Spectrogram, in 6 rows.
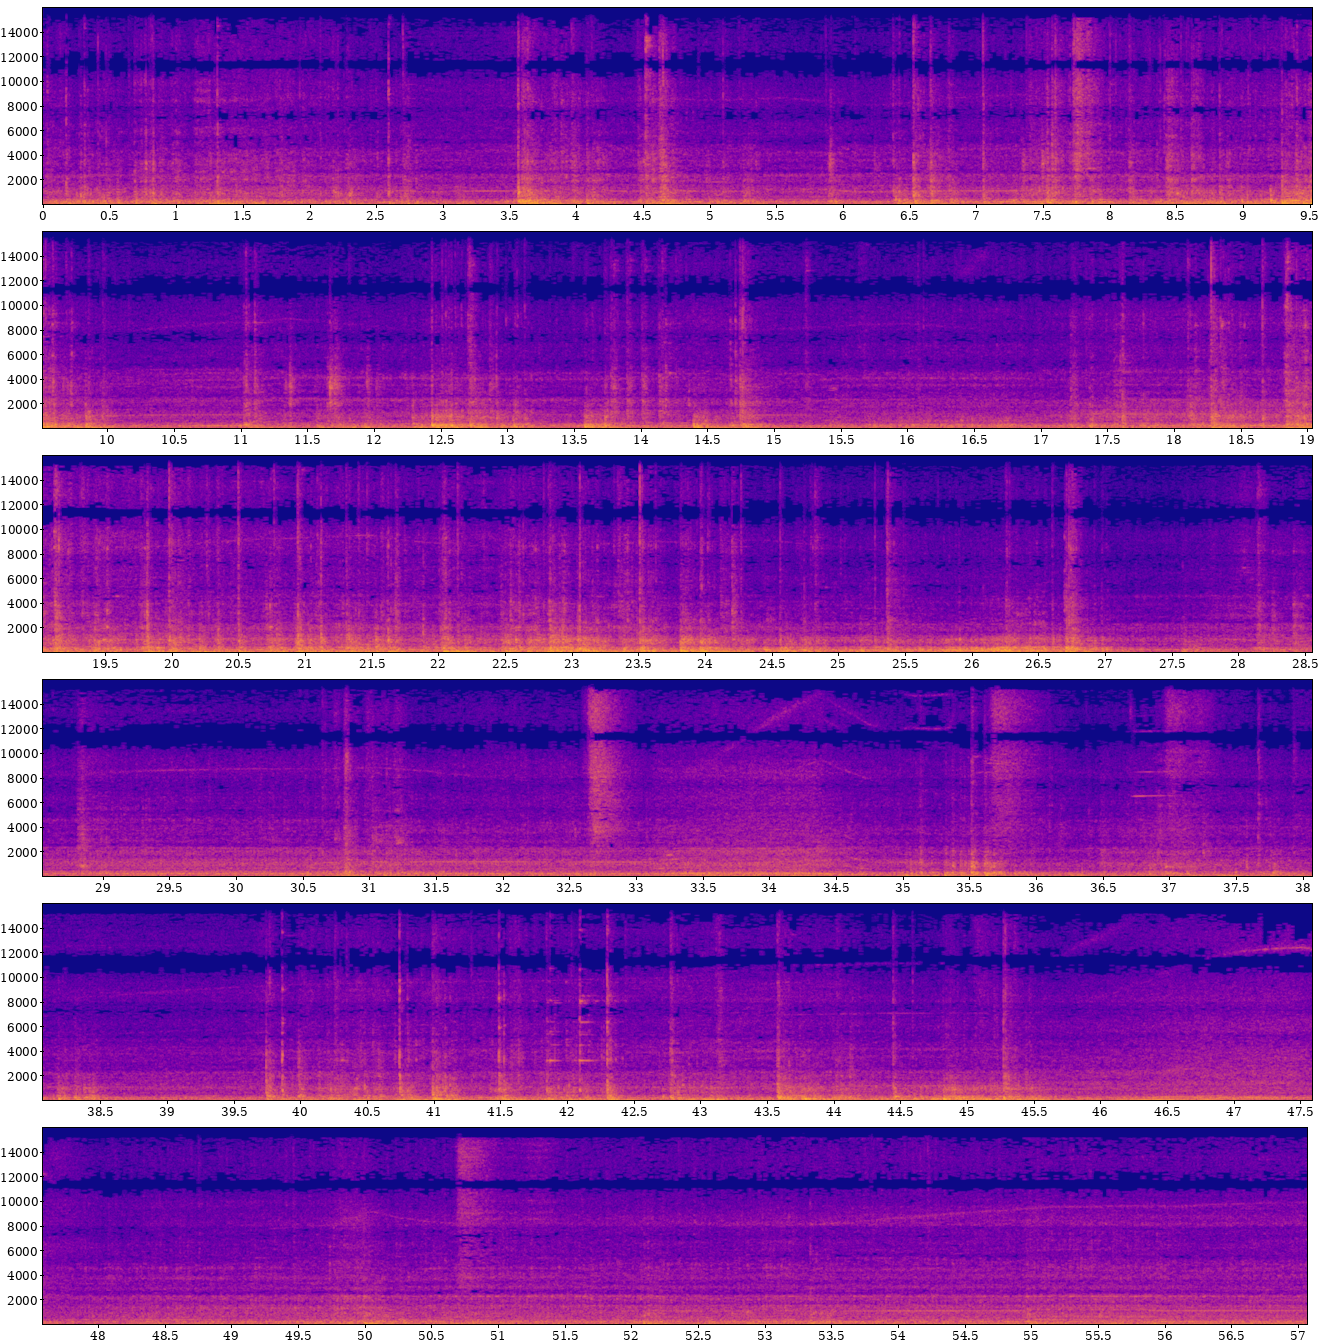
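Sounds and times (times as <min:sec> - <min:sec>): truck engine revving: 0:00.0 - 0:38.4, 0:42.5 - 0:57.0
air brake hisses: 0:32.6 - 0:33.0.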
